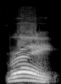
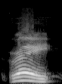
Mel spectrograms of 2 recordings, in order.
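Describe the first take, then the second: No difference in how they are said.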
